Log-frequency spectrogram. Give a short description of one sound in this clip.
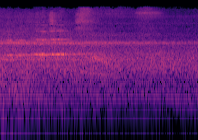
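A train hums and whirs as it pulls away.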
